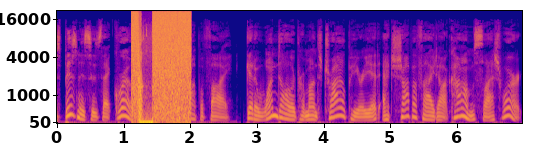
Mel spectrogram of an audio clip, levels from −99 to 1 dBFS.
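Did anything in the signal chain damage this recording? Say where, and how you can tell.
Yes, at sample-format conversion. After "businesses that", from 1.12 to 2.01 s, loud white noise replaces the speech: samples built from the wrong bytes, with noisy low bits made dominant.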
